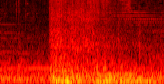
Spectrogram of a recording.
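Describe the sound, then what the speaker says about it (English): Thunder strike in the video game Hades, heard as a sudden loud crash that swells into a broad rumbling roar and sustains for over a second. "Thunder time."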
